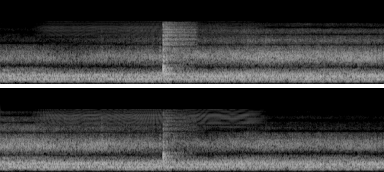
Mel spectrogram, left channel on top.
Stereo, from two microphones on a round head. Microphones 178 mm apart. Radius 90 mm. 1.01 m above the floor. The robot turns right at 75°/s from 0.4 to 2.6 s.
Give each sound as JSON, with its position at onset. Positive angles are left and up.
{"t": 0.0, "sound": "a motorcycle", "azimuth_deg": -75}
{"t": 1.6, "sound": "a snare drum", "side_deg": 75}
